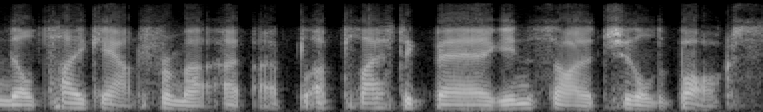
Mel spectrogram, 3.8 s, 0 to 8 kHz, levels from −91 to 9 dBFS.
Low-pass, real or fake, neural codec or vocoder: 7.2 kHz; real; none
